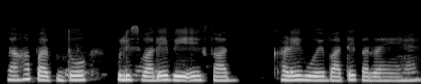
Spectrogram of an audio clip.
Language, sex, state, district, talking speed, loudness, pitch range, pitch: Hindi, female, Uttarakhand, Uttarkashi, 200 wpm, -17 LUFS, 185-205 Hz, 195 Hz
